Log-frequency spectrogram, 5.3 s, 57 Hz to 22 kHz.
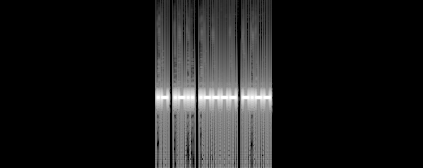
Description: Morse code, heard as a keyed tone, about 46 wpm, 700 Hz. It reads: AL1Y
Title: USA Call Signs - 4 Characters - Repeated 3x - 45wpm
